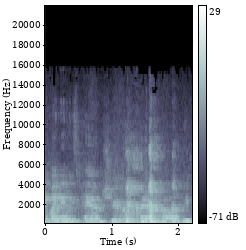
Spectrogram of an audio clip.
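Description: Speech: a person talking in a room, with words too unclear to make out.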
